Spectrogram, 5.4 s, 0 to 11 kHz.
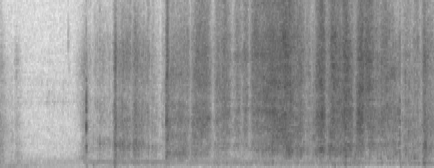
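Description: A hand rubbing back and forth over the round steel swivel seat of an Atlas/Craftsman 12-inch lathe's cross slide, a steady dry hiss of skin on metal, as the seat is wiped before the compound rest goes on. A few light clicks come about a second in.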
